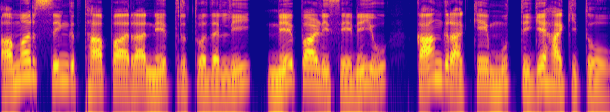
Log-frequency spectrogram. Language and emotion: Kannada, neutral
